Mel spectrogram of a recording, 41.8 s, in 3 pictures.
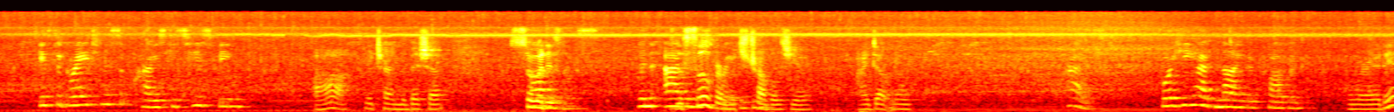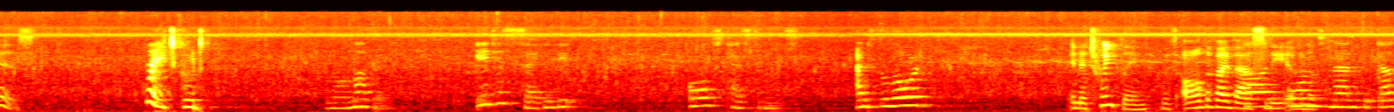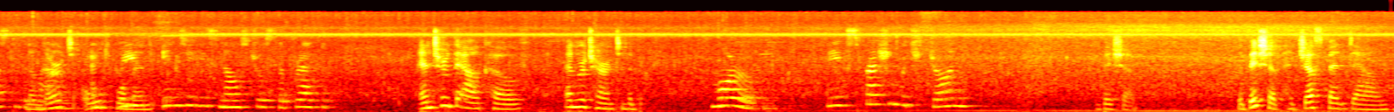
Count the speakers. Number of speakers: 2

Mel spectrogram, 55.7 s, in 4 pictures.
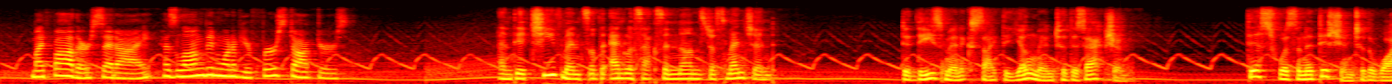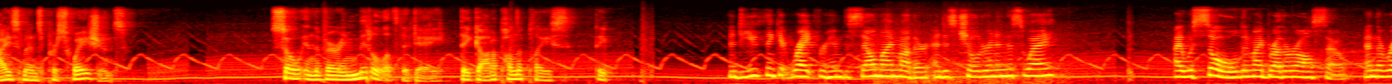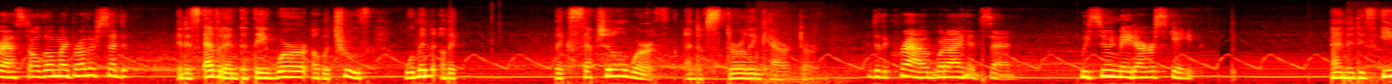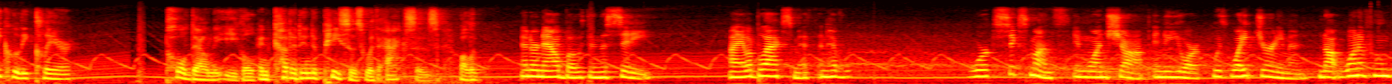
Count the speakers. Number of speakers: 3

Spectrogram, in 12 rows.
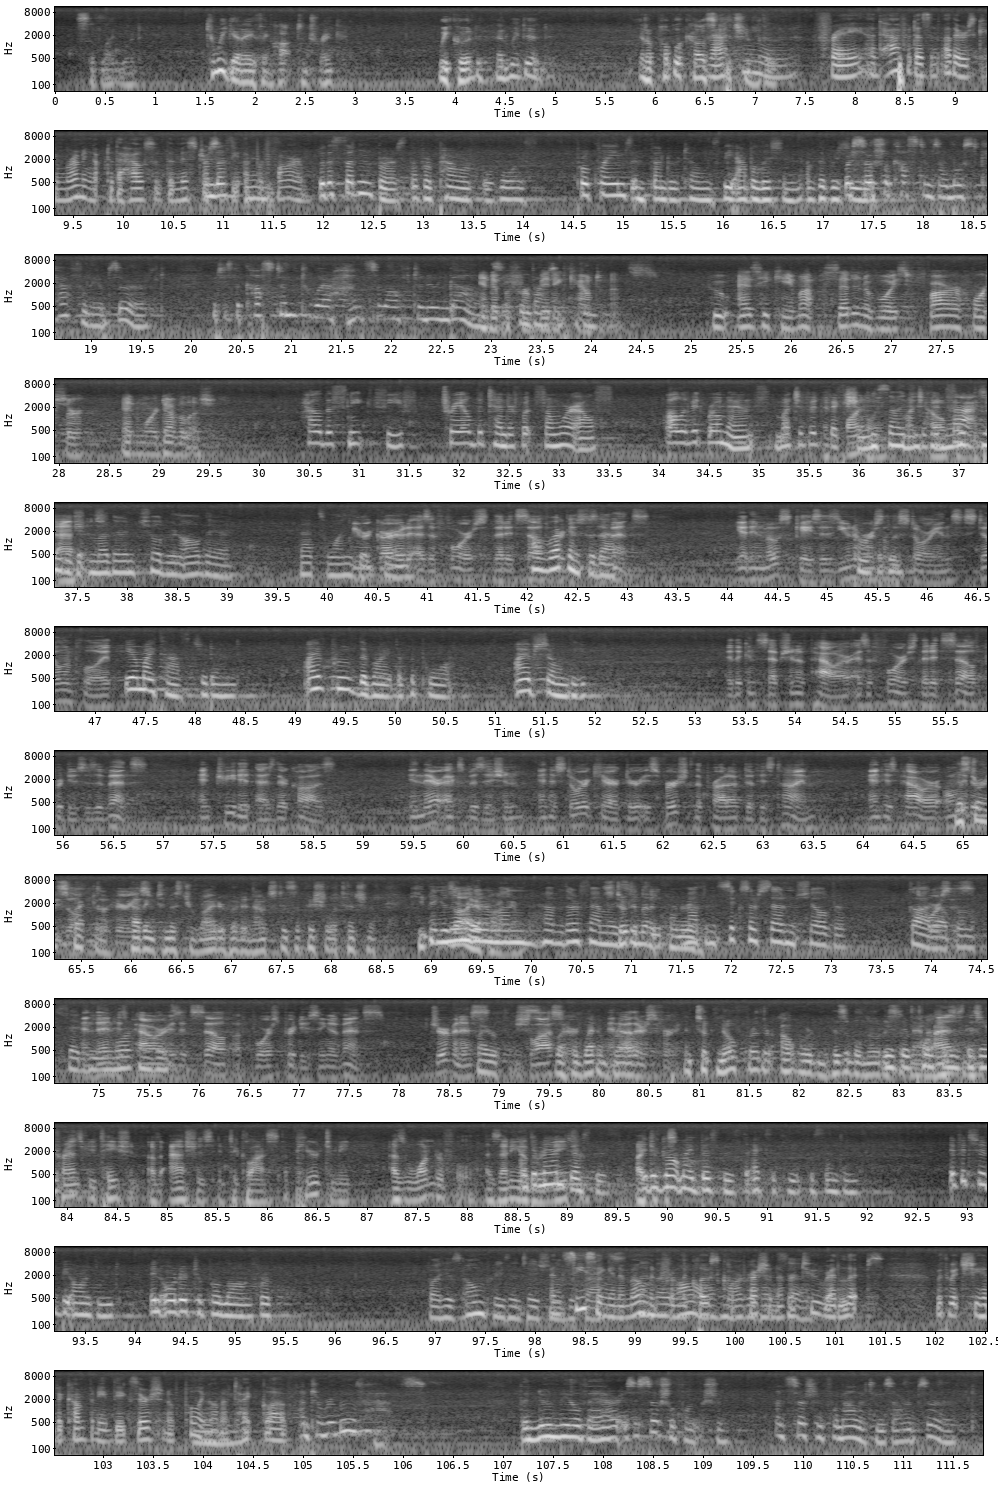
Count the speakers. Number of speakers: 9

